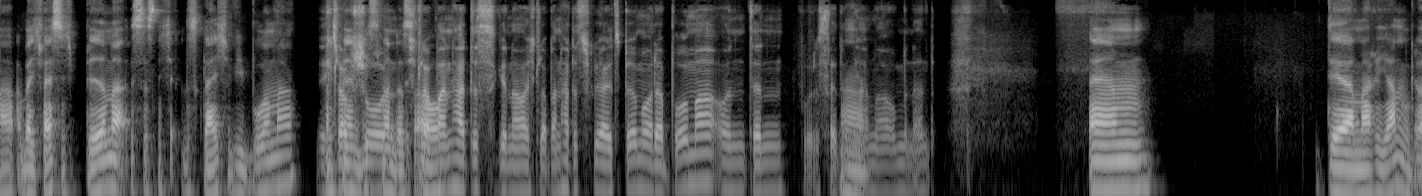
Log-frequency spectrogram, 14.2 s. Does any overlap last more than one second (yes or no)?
yes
